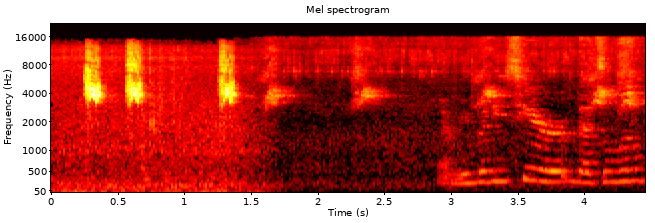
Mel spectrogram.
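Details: A house finch fledgling from a nest in a hanging planter on an Emeryville apartment deck gives three sharp, high begging chirps, asking to be fed, then fainter squeaks over rustling. A person talks toward the end.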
